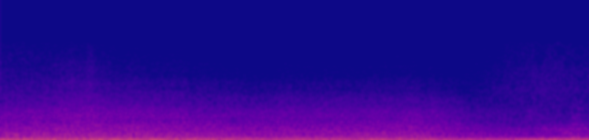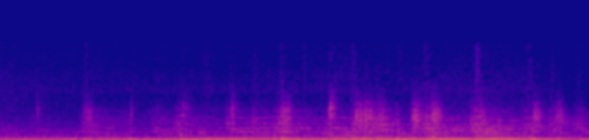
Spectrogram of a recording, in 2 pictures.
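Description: Ocean surf breaking at a North Sea surf spot, a steady loud wash of waves with wind noise across the microphone, the crashing growing fuller in the second half.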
